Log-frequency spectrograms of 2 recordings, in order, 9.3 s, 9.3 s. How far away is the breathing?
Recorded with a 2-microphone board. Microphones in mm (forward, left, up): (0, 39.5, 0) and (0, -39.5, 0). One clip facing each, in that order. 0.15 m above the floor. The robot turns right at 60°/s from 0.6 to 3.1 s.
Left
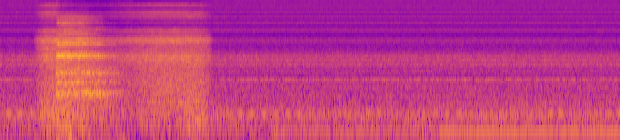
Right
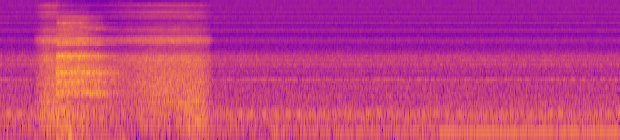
About 1.0 m.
